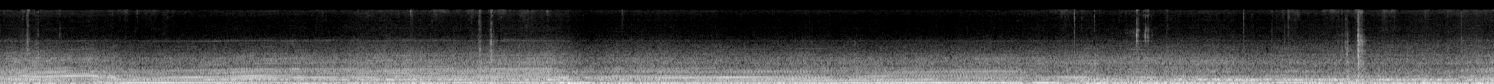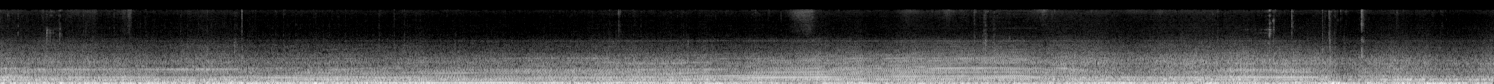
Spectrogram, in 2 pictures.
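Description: Dodge Charger SRT's V8 engine heard from inside the cabin, accelerating hard. Its pitch climbs and drops back in repeated runs through gear changes and lifts, over steady road and tyre noise.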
